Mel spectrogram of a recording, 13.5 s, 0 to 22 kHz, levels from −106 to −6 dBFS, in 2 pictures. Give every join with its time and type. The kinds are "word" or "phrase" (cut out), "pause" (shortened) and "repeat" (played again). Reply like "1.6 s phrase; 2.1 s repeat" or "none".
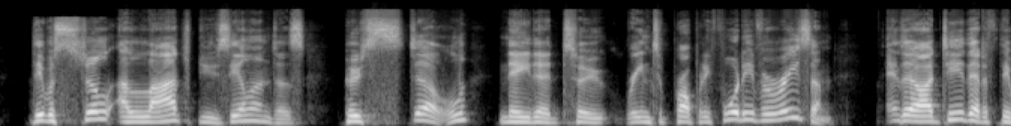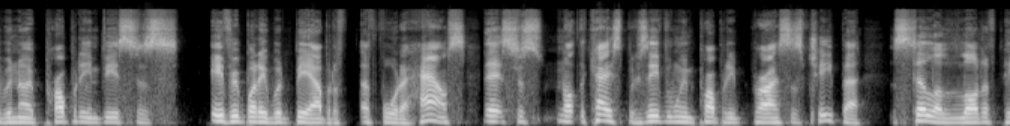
1.3 s phrase; 6.0 s word; 9.9 s pause; 12.1 s phrase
